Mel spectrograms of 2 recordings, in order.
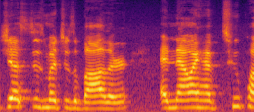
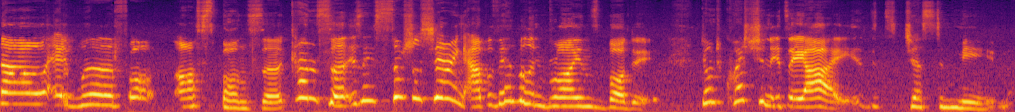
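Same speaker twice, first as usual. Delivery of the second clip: anime character voice with swooping pitch; 3 semitones higher than usual. Asked by the others to do the anime voice: anime character voice. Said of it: "Just do the anime voice".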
